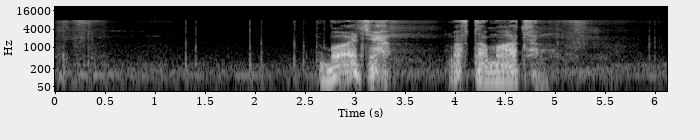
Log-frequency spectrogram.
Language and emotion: Russian, sad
